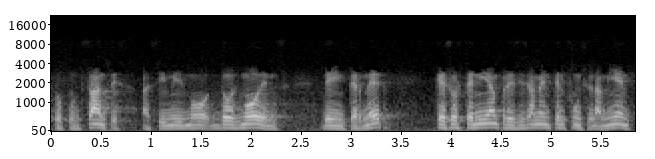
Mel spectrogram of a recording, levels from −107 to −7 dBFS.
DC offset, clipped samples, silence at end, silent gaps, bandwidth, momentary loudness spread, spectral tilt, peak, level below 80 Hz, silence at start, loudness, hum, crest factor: under 0.1%; under 0.1%; 0.05 s; none; 3.5 kHz; 10 LU; -9.5 dB/octave; -20 dBFS; -70 dBFS; 0 s; -39 LUFS; none; 20 dB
